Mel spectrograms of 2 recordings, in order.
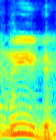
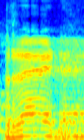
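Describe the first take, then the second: First: The vowel is long, like 'reed'. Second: The vowel is short, like 'red'. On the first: It is the base form of the verb. "लेकिन इसको बोलते हैं रीड" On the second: It is the past form of the verb. "इसको रेड"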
